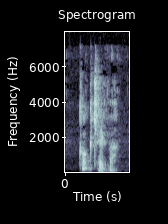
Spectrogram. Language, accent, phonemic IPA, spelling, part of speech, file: English, Southern England, /ˈkɒkˌt͡ʃeɪfɚ/, cockchafer, noun, LL-Q1860 (eng)-cockchafer.wav
- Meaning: 1. Any of the large European beetles from the genus Melolontha that are destructive to vegetation 2. Any of various other similar beetles, such as of the genera Acrossidius, Cyphochilus, Rhopaea, etc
